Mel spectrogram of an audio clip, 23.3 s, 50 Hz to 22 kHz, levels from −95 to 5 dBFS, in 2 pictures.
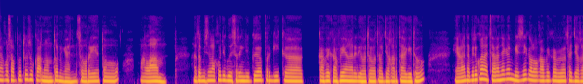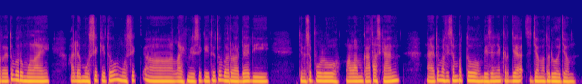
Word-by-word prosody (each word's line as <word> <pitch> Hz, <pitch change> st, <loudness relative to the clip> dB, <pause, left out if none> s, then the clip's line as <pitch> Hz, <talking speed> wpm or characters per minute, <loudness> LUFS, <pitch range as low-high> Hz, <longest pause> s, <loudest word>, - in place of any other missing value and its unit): aku 185 Hz, -, -3 dB
Sabtu 180 Hz, 0 st, -3 dB
tuh 205 Hz, -, -1 dB
suka 190 Hz, -3 st, -3 dB
nonton 155 Hz, 0 st, +1 dB
kan 140 Hz, 0 st, 0 dB
sore 150 Hz, +1 st, -1 dB
atau 155 Hz, +2 st, -1 dB, 0.4 s
malam, 155 Hz, -2 st, +1 dB, 0.6 s
atau 160 Hz, +1 st, +1 dB
misalnya 175 Hz, +2 st, 0 dB
aku 185 Hz, +1 st, -1 dB
juga 175 Hz, -2 st, +2 dB
sering 165 Hz, -1 st, +2 dB
juga 180 Hz, +4 st, +1 dB
pergi 175 Hz, -1 st, -3 dB
ke 155 Hz, -2 st, +1 dB, 0.3 s
kafe-kafe 165 Hz, +1 st, +2 dB
yang 160 Hz, -, +4 dB
ada 155 Hz, -, +2 dB
di 150 Hz, -, +4 dB
hotel-hotel 150 Hz, 0 st, +2 dB
Jakarta 150 Hz, 0 st, 0 dB
gitu, 155 Hz, +6 st, +2 dB, 0.6 s
ya 150 Hz, -, 0 dB
kan, 165 Hz, -, +1 dB
tapi 185 Hz, +2 st, +1 dB
itu 200 Hz, -, +1 dB
kan 225 Hz, -, +3 dB
acaranya 185 Hz, +1 st, +1 dB
kan 225 Hz, -, +1 dB
biasanya 185 Hz, +4 st, 0 dB
kalau 175 Hz, -1 st, 0 dB
kafe-kafe 165 Hz, 0 st, 0 dB
hotel 165 Hz, +1 st, -1 dB
Jakarta 155 Hz, -1 st, 0 dB
itu 210 Hz, -, -4 dB
baru 185 Hz, -3 st, +2 dB
mulai 155 Hz, 0 st, +3 dB, 0.4 s
ada 160 Hz, -2 st, 0 dB
musik 155 Hz, +3 st, +1 dB
itu 175 Hz, +3 st, -1 dB
musik, 175 Hz, -2 st, 0 dB, 0.2 s
eee, 155 Hz, -4 st, +1 dB
live 150 Hz, -3 st, -1 dB
music 155 Hz, +1 st, 0 dB
itu 160 Hz, +2 st, 0 dB
tuh 195 Hz, -, -2 dB
baru 160 Hz, -2 st, +2 dB
ada 155 Hz, +2 st, +2 dB
di 150 Hz, -1 st, 0 dB, 0.6 s
jam 160 Hz, -, 0 dB
22.00 155 Hz, -2 st, +1 dB, 0.2 s
malam 155 Hz, 0 st, +1 dB
ke 150 Hz, -, -4 dB
atas 160 Hz, -2 st, -2 dB
kan. 165 Hz, +4 st, +2 dB, 0.5 s
Nah 150 Hz, -1 st, 0 dB
itu 185 Hz, -, -2 dB
masih 165 Hz, -2 st, +1 dB
sempat 170 Hz, 0 st, 0 dB
tuh 165 Hz, -3 st, +2 dB
biasanya 150 Hz, +1 st, +1 dB
kerja 160 Hz, 0 st, -1 dB
sejam 155 Hz, 0 st, -2 dB
atau 155 Hz, +1 st, +1 dB
dua 150 Hz, -1 st, +4 dB
jam. 140 Hz, -1 st, -2 dB
160 Hz, 175 wpm, -17 LUFS, 150-170 Hz, 0.6 s, yang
